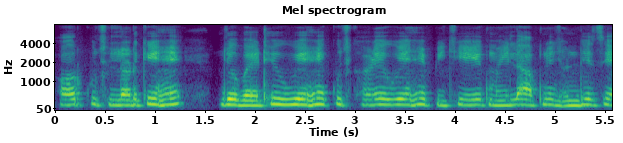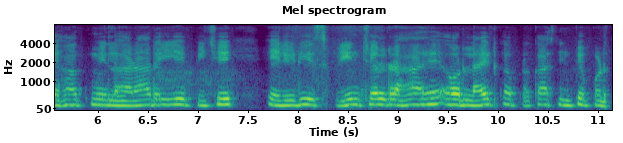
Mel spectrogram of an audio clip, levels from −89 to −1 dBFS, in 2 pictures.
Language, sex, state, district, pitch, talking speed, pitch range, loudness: Hindi, male, Andhra Pradesh, Srikakulam, 195 Hz, 175 wpm, 180-200 Hz, -18 LUFS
